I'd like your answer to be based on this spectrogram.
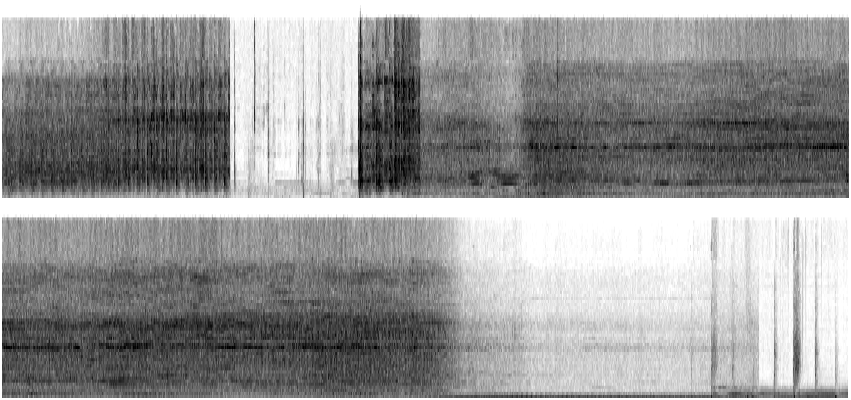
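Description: A Subaru WRX turbo engine in a garage is revved hard again and again, a loud, sustained run of rising and falling engine roar with brief pauses between pulls.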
